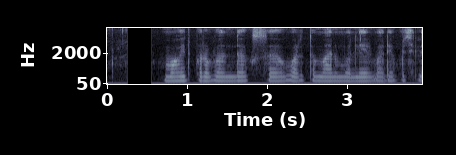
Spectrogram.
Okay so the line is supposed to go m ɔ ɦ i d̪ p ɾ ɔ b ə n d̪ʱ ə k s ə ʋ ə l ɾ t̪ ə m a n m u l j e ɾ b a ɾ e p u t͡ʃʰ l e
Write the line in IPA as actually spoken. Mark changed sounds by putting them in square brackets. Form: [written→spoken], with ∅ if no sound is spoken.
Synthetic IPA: m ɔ ɦ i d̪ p ɾ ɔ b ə n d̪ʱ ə k s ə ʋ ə [l→∅] ɾ t̪ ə m a n m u l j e ɾ b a ɾ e p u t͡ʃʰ l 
